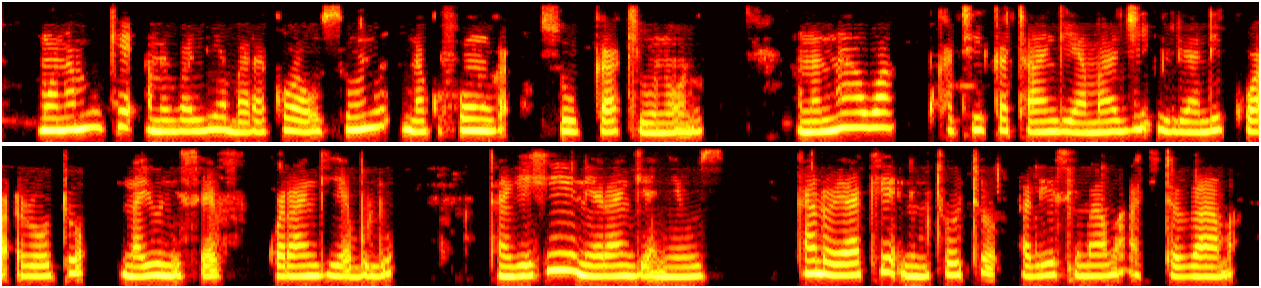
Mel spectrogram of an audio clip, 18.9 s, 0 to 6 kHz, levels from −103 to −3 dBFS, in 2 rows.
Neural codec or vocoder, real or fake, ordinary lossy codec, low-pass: none; real; Opus, 64 kbps; 5.4 kHz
